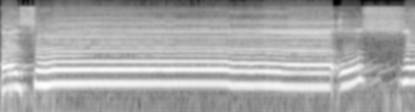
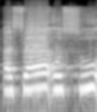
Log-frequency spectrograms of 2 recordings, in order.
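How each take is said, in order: First: The final vowel is stretched out long. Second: The final vowel is said quickly and short. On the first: The speaker calls it right. "पांच उंगली के बराबर यहां पे खींचना है" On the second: The speaker calls it wrong. "जल्दी से अदा नहीं करना, असा उसू ऐसे नहीं करना"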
